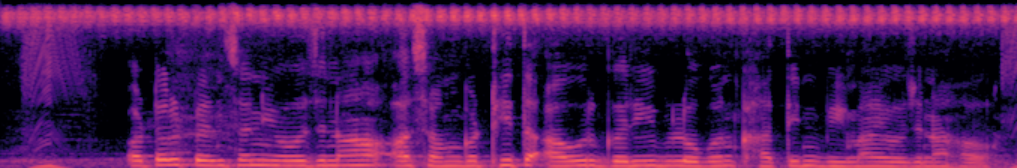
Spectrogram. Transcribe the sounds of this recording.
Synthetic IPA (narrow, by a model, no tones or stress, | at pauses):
əʈəlpensənjod͡ʒnaasəŋɡəʈʰit̪auɾɡəɾiːbloɡənkʰat̪inbimajod͡ʒnaɦɔ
